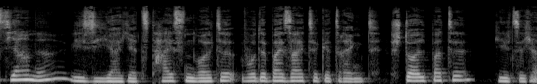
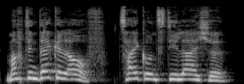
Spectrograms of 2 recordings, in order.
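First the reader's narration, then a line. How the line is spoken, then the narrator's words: Someone shouting. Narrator (German): Einer schrie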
